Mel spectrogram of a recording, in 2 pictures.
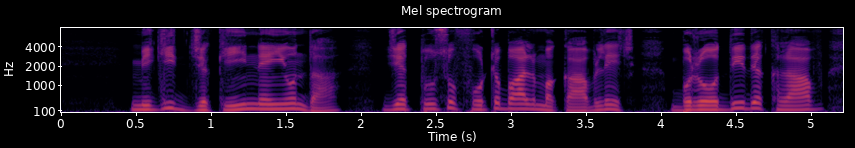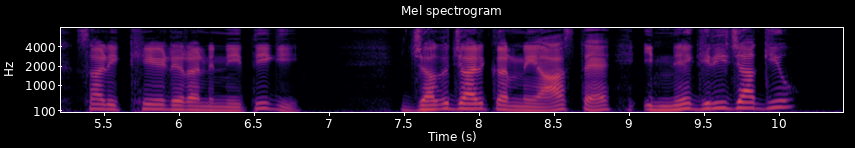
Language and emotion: Dogri, angry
